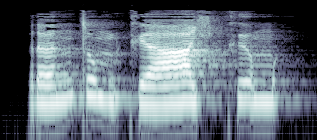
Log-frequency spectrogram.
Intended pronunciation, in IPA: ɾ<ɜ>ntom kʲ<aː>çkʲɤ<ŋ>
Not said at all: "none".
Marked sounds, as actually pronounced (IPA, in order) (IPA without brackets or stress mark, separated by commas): ɜ, aː, m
